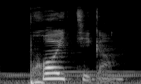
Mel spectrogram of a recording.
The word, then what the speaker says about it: Bräutigam: Remember, when you have A umlaut and O together, they are pronounced Oi. Bräutigam.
